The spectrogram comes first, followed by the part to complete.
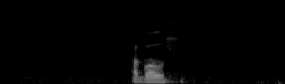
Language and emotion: Russian, neutral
